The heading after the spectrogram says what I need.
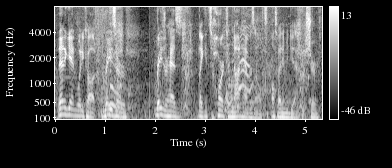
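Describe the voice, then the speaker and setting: A man's voice: mid-range voice, quick pace, over loud music. A man giving casual, rambling gameplay commentary as a streamer, swearing freely and mocking as he goes. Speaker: video game streamer.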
